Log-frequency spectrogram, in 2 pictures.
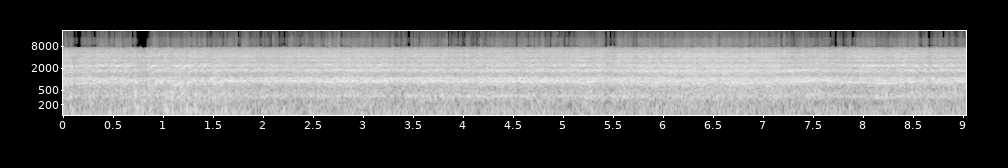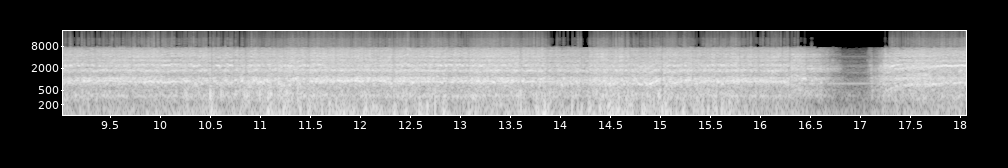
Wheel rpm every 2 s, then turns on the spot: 190, 230, 230, 210, 220, 230, 220, 220, 120.
none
